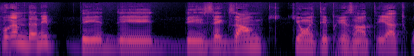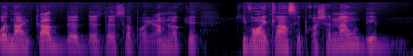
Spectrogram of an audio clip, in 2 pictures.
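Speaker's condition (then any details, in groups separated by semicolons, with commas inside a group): No condition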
